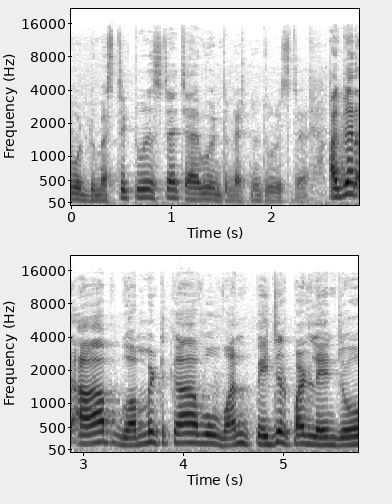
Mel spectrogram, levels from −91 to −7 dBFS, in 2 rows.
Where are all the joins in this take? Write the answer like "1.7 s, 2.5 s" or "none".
2.4 s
